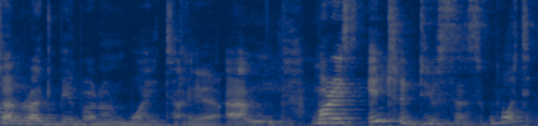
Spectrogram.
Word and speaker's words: Muay Thai: Today let's focus not on rugby but on Muay Thai. Yeah. Maurice, introduce us. What is Muay Thai? Let's start there. Okay.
